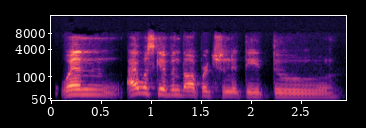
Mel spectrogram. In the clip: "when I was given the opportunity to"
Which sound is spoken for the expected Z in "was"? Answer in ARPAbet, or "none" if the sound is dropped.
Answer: S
